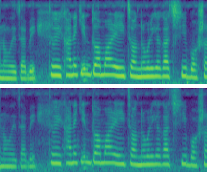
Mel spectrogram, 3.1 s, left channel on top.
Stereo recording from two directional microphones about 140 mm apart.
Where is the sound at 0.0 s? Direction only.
40° left (ahead or behind).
